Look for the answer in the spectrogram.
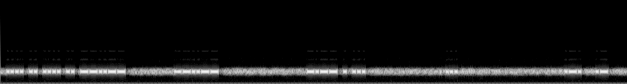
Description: Morse code, heard as a keyed tone, about 53 wpm, 600 Hz, with radio noise. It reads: HIHI, , YES S R A
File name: archived / CRSnet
